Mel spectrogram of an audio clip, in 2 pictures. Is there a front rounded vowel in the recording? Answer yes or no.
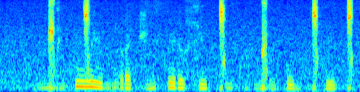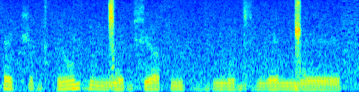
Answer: no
